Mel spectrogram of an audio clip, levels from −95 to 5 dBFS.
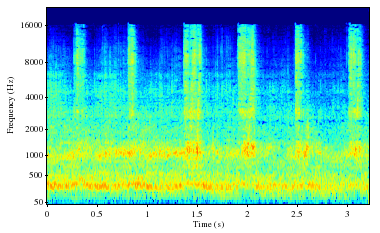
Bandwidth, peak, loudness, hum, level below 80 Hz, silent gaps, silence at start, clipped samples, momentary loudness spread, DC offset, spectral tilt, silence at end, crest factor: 17 kHz; -4 dBFS; -22 LUFS; none; -64 dBFS; none; 0 s; under 0.1%; 4 LU; under 0.1%; -2.5 dB/octave; 0 s; 20 dB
